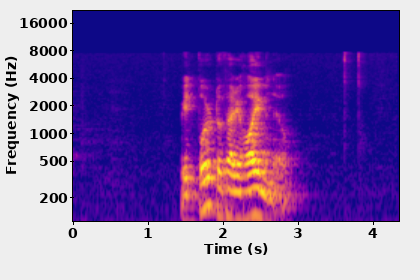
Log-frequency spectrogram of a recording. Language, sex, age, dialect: Faroese, male, 15-35, Norðurstreymoy/Eysturoy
